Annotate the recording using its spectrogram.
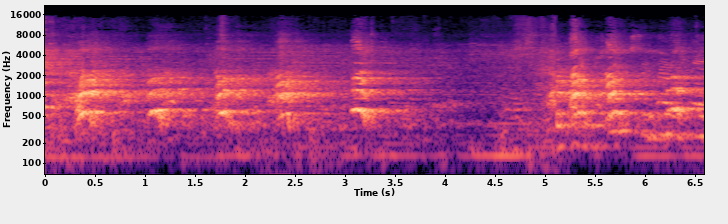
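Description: A dog barking in a regular run, about one bark every two-thirds of a second, while running an agility course. It pauses briefly around four seconds in, then barks again near the end.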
